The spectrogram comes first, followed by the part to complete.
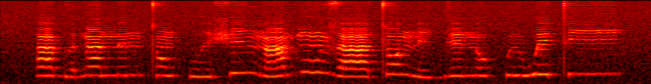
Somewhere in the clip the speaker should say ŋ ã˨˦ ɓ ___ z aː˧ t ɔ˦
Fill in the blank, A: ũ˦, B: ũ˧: A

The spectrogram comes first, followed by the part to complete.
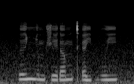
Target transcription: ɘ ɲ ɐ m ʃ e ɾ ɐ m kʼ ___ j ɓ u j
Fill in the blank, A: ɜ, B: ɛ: B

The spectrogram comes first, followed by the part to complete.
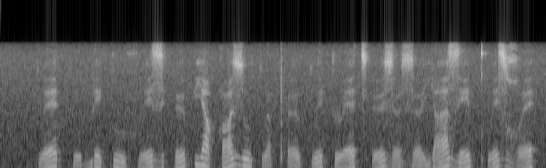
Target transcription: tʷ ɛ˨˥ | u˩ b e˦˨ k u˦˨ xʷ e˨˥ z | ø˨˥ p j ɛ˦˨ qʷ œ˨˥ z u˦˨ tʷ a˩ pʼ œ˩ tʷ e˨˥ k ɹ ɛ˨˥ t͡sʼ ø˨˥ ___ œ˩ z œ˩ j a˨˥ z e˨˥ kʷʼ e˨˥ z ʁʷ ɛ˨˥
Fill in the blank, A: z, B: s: A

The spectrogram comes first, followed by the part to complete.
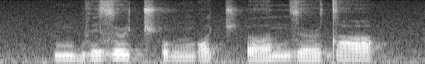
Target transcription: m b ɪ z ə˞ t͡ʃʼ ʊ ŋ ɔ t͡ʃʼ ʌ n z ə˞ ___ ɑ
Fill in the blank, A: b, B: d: B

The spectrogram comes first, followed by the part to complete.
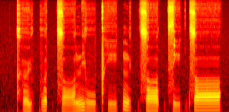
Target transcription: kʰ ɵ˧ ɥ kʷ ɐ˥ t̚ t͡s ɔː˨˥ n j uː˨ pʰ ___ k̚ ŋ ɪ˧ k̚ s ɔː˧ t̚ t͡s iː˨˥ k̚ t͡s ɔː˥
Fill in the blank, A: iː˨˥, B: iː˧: A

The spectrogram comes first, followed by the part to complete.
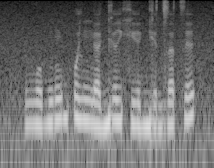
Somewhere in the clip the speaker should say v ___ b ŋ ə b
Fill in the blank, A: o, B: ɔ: A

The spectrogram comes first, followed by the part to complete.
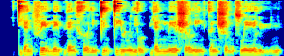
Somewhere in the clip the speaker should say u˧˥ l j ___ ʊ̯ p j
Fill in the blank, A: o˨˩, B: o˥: A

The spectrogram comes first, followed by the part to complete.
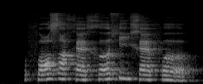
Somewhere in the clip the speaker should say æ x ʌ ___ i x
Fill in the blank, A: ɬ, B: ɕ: A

